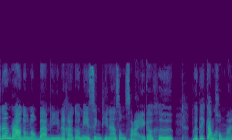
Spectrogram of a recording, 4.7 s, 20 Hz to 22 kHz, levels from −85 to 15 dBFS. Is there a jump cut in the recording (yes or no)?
yes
